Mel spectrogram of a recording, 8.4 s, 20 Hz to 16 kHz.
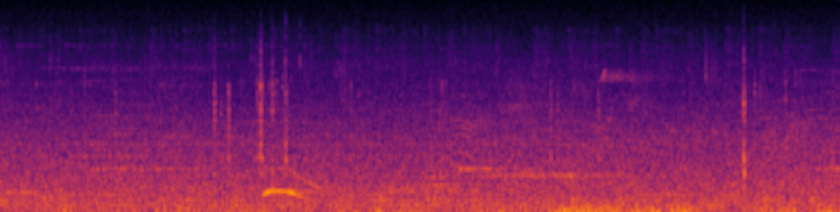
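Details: One low, arched hoot from a Eurasian eagle-owl, recorded 16 February 2023, sounding about a third of the way in, surrounded by scattered clicks, brief noises and a steady background rumble.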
